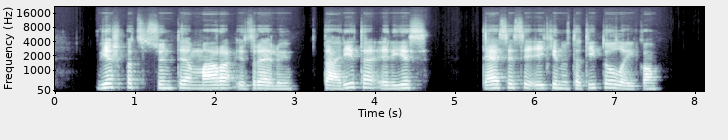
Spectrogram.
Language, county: Lithuanian, Šiauliai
